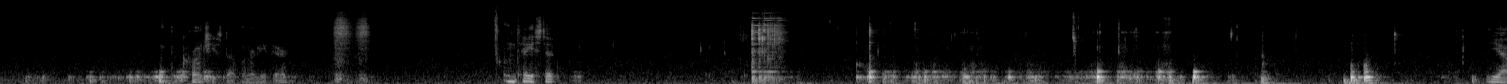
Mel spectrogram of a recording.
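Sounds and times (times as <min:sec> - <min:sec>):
wet chewing and crunching: 0:08.2 - 0:13.1.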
